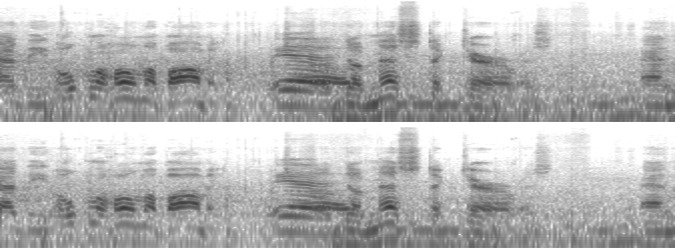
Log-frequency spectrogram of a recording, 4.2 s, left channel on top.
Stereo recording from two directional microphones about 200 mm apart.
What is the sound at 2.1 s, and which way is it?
A man's voice, 45° right (ahead or behind).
